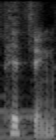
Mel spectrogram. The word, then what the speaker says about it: pithing: That first word is pronounced pithing, and it comes from the real-world medical procedure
